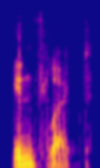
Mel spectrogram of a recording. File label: "inflict", American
